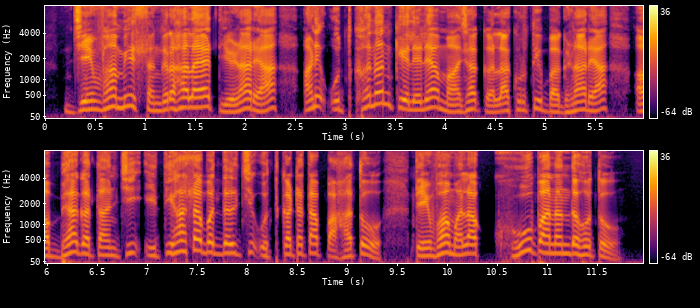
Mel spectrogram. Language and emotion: Marathi, happy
